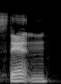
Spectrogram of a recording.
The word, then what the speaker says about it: Staunton: north would always call it staunton and i'm like well no we say it stanton and they're like no that's wrong like yeah i don't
